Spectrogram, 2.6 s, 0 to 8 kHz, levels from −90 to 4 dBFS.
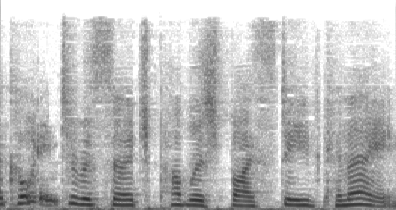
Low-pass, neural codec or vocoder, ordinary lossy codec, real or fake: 7.2 kHz; codec, 24 kHz, 1 kbps, SNAC; AAC, 32 kbps; fake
